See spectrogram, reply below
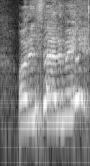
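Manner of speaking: very high, loud, squeaky put-on impression voice. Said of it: "same as my [name] impression".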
